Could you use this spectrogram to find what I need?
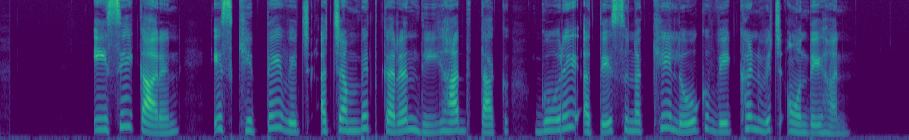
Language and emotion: Punjabi, neutral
